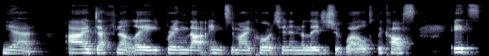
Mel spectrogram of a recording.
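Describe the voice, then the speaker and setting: A woman's voice: sits low, flat delivery, normal speed, gravelly, a bit bright. A woman hosting a podcast interview, upbeat and eager, praising with words like incredible and brilliant. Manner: upbeat, eager, leans on superlatives. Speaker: podcast host. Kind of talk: casual interview chat.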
